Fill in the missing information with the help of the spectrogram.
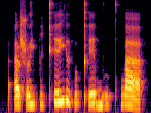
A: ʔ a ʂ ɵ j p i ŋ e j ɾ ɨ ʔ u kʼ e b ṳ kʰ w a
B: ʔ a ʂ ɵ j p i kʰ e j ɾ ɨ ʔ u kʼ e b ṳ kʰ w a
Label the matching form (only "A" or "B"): B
